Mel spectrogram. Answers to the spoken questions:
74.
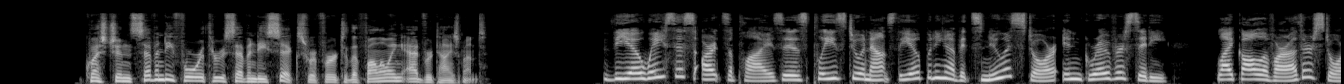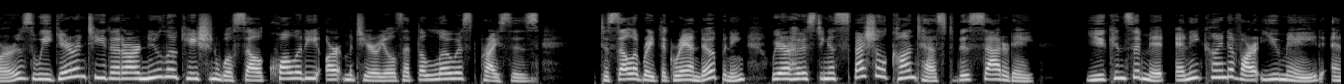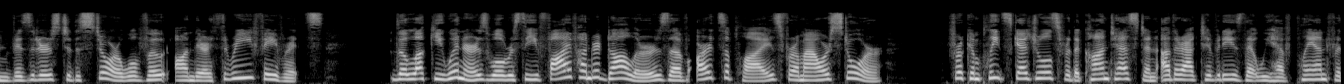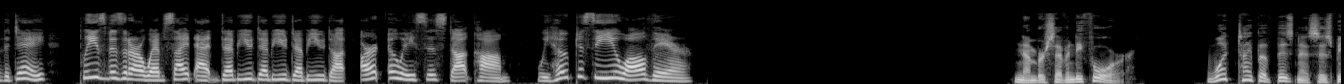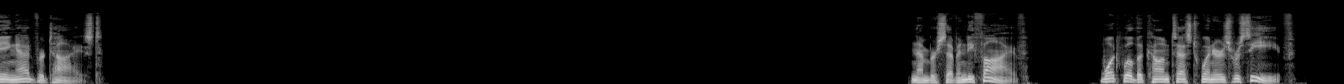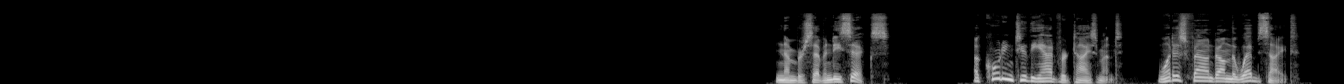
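An art supply store
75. $500 of art supplies
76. Schedules for the contest and activities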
